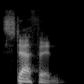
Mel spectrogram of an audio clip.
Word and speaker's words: Stephen: Do you pronounce it Stefan or Steven? – Stefan.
